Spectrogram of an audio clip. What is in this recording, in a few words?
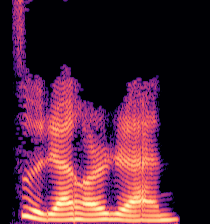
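"自然而然", Mandarin Chinese; hsk; chinese-flashcards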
